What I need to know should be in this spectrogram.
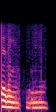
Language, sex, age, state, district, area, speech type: Tamil, male, 30-45, Tamil Nadu, Thanjavur, rural, conversation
